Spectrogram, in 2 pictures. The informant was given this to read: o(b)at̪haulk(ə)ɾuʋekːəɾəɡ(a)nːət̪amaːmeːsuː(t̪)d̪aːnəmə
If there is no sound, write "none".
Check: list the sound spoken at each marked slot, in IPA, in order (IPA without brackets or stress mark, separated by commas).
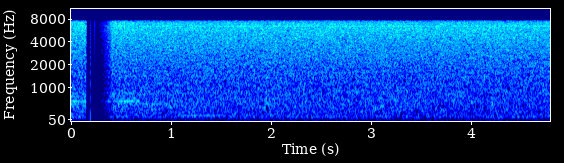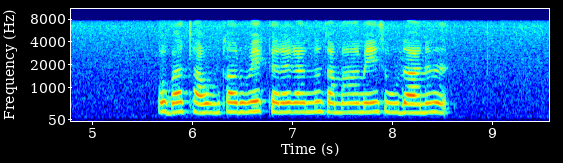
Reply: b, a, a, none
